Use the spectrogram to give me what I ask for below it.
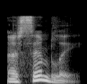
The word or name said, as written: assembly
